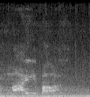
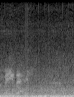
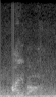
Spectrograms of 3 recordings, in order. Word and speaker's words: Maybach: It's a Maybar. Maybach. It's not a Maybach. It's a Maybar.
